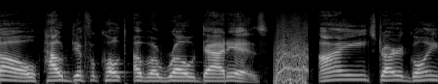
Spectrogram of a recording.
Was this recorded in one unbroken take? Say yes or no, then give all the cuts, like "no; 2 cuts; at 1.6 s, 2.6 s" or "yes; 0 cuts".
no; 1 cut; at 2.7 s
